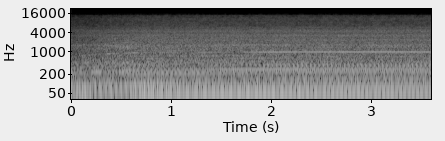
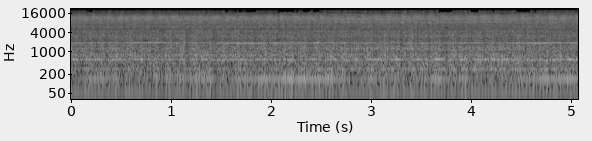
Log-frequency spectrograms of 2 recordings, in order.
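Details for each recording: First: 2006 Ford Escape with earlier electrical faults, cluster dead and a burning smell, and a battery found below 3 V: smooth, even idle with no misses or belt chirp. Charging is normal, holding 14.4 V against 14.27 V desired, with no generator codes. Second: 2006 Ford Escape at idle, battery had been below 3 volts, charging at 14.7 volts: steady idle under a constant faint whine; alternator under heavy load pushing 97 amps into the battery, alternator replacement planned.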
